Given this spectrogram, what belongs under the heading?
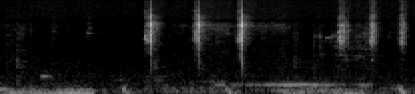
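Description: Scissors snip through material while cutting out a doll part, with four or five crisp, separate cuts spaced about half a second apart over a low background rumble.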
